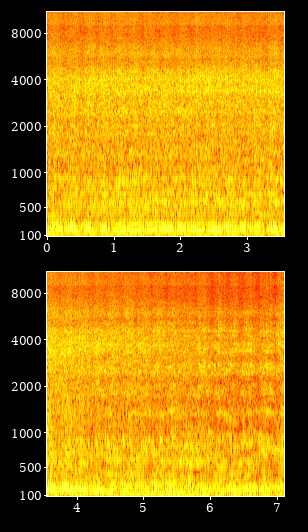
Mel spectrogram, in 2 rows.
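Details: Built Mitsubishi Evo 8 with Kelford 272 cams, after replacing the failed IAC with a 2000-up Eclipse unit and a richer idle tune. A steady, deep idle with a slight rhythmic rise and fall, no misses: normal big-cam lope.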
